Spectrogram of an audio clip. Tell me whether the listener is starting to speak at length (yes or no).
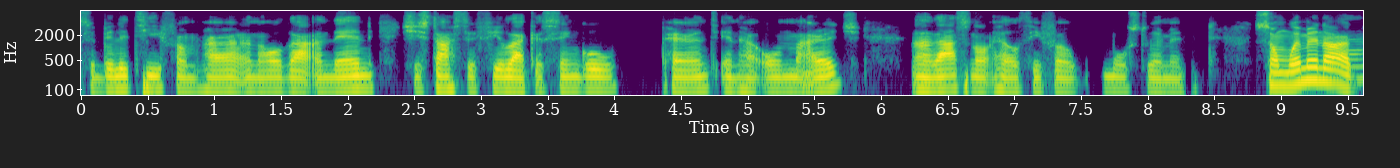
no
